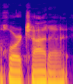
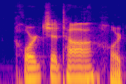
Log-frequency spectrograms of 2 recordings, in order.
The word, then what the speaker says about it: horchata: You don't pronounce the H. It's not horchata. It's horchata.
